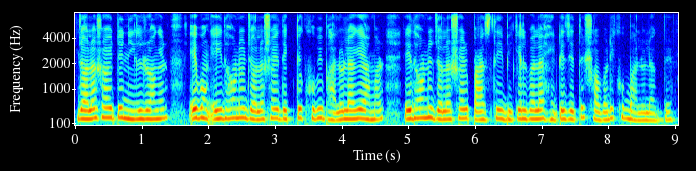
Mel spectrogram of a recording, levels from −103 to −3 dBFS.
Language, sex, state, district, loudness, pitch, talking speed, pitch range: Bengali, female, West Bengal, Jalpaiguri, -29 LUFS, 225 Hz, 165 wpm, 215-240 Hz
